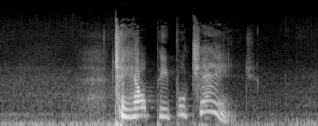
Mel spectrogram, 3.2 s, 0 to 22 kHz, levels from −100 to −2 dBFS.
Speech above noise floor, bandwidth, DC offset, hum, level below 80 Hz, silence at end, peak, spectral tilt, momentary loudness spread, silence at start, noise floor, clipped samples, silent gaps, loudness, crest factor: 26 dB; 13 kHz; under 0.1%; none; -40 dBFS; 0 s; 0 dBFS; -5 dB/octave; 20 LU; 0.15 s; -47 dBFS; under 0.1%; none; -22 LUFS; 24 dB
